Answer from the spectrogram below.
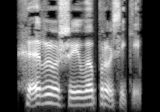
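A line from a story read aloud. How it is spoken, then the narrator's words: Chuckling. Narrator (Russian): хохотнул Полуянов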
